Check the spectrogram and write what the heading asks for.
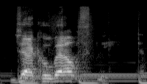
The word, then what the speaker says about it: Jakubowski: Marty Jakubowski. That's how you pronounce it too. Syllabalize it on out.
